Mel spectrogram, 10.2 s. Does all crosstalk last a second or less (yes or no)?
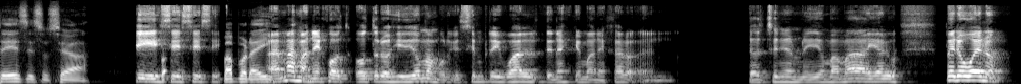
yes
